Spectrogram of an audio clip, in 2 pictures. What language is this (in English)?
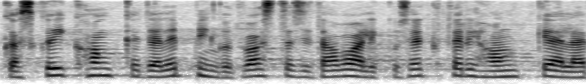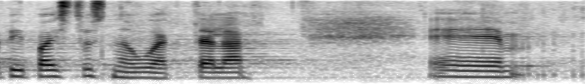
Estonian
